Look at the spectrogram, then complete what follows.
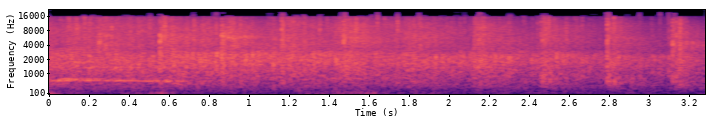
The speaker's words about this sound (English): Give them a hand.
